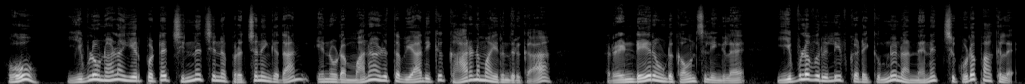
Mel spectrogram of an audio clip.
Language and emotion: Tamil, surprised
